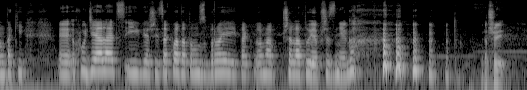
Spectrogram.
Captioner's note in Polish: śmiech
